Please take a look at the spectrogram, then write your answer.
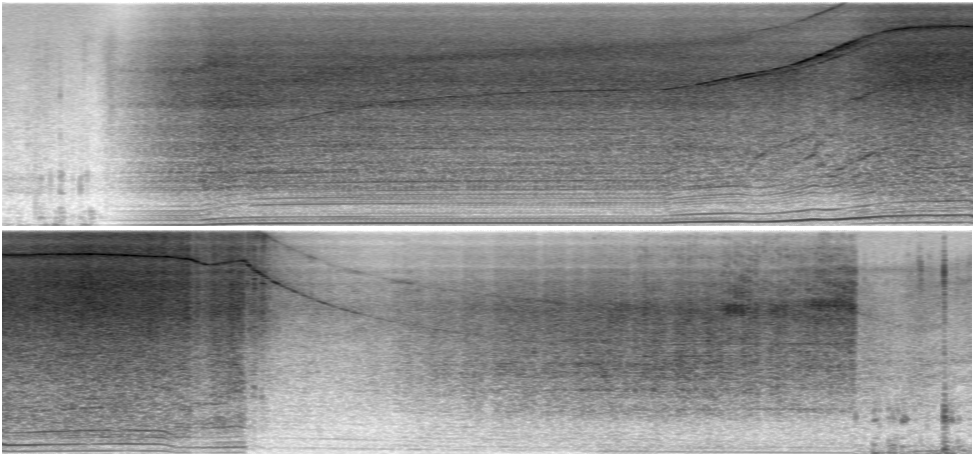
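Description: Cummins-powered American Outlaw monster truck engine revving hard outdoors, a loud sustained roar that climbs steadily in pitch to a high scream, then drops away abruptly into a rough lower rumble before the end.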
